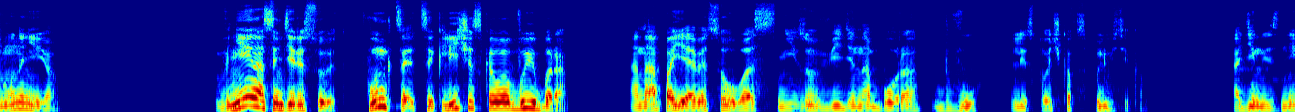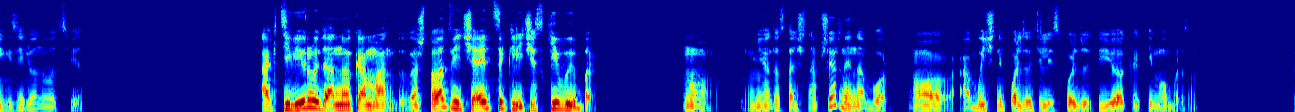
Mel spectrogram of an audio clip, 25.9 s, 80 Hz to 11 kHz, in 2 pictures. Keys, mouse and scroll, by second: 0.9 click, 2.7 click, 3.2 click, 3.6 click, 4.0 click, 4.6 click, 5.1 click, 6.0 click, 6.5 click, 7.1 click, 7.6 click, 8.8 click, 10.5 click, 13.9 click, 14.2 click, 15.7 click, 16.4 middle click, 25.1 click.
